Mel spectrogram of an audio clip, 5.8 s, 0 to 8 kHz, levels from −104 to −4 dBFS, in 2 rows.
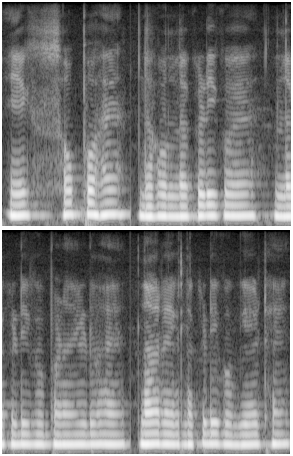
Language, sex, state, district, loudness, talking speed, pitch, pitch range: Hindi, male, Rajasthan, Nagaur, -16 LUFS, 145 wpm, 140 Hz, 135-145 Hz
